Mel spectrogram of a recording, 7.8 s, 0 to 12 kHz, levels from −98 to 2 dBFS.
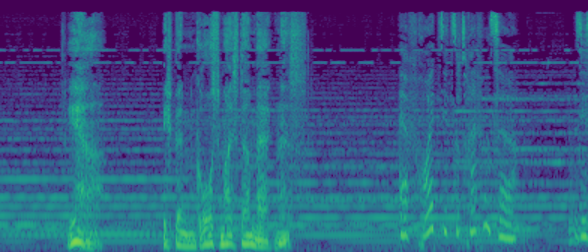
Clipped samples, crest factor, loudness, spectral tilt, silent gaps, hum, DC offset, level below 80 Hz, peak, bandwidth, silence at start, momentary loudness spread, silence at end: under 0.1%; 20 dB; -29 LUFS; -4.5 dB/octave; none; none; under 0.1%; -50 dBFS; -12 dBFS; 10.5 kHz; 0 s; 17 LU; 0 s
